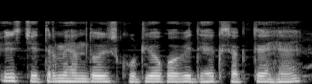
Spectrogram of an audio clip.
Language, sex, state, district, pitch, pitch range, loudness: Hindi, male, Assam, Kamrup Metropolitan, 135 Hz, 130-140 Hz, -15 LUFS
